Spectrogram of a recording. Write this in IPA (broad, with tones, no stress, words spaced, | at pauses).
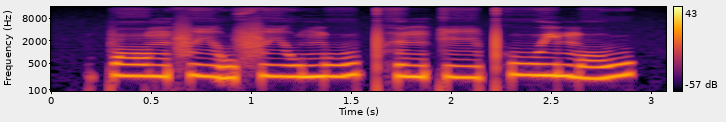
pɔː˨ŋfiː˨˩w fiː˨wmuː˨˥pʰɪ˨ŋ kiː˨pʰuː˧jmo˨˥w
